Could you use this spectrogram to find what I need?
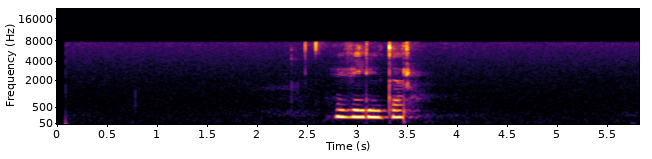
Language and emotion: Russian, neutral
